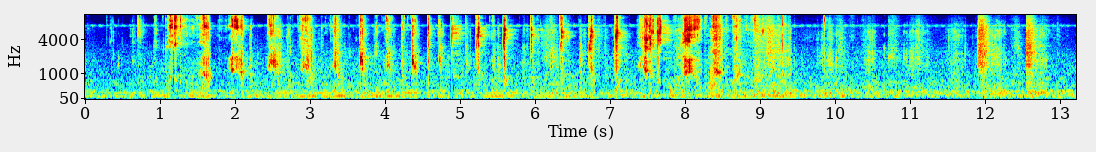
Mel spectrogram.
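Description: Loud, close-up crunching and chewing of a crisp snack, a quick run of sharp crunches for about nine seconds, then two more near the end.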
